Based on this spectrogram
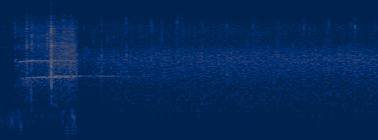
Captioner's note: applause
